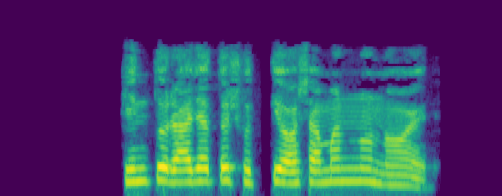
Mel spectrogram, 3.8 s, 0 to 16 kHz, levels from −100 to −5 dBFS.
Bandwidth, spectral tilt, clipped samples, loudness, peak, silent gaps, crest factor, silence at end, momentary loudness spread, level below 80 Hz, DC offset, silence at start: 7.6 kHz; -5.5 dB/octave; under 0.1%; -16 LUFS; -2 dBFS; 1.97-2.02 s; 16 dB; 0.6 s; 9 LU; -60 dBFS; under 0.1%; 0.95 s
